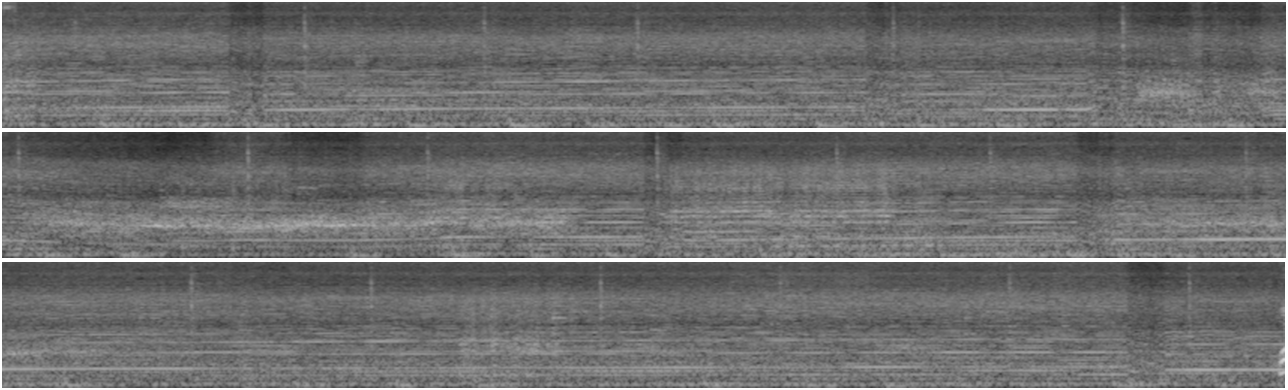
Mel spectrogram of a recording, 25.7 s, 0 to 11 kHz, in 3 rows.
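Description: A 1979 racing car engine from a racing video game drones steadily and loudly throughout, its pitch sliding up and down through gear changes and corners, with no talk.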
